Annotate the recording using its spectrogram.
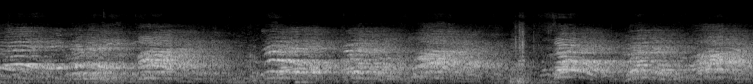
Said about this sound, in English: Those are not chants from protesters. Those are chants from House Democrats. And they were followed by chants of shame that continued on for several minutes.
